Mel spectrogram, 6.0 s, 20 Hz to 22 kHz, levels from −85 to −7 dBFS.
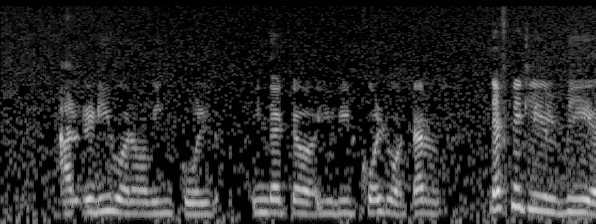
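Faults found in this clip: Overdone noise removal, throughout. Background near-silent with twinkling specks. Probable component: noise suppressor set too aggressive, gating bands near its noise estimate, quiet speech detail lost too. Spectrogram: isolated bright flecks on black floor, speech harmonics patchy, ragged edges.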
